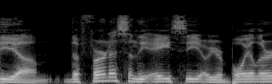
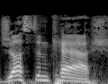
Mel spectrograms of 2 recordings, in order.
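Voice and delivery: loud, high yelling; 5 semitones higher, 7 dB louder than usual. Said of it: "What are you yelling at me for?".

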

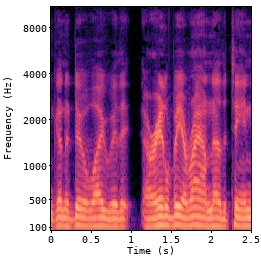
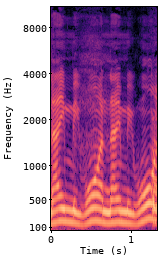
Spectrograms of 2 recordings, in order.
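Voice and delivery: plain

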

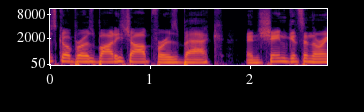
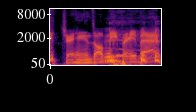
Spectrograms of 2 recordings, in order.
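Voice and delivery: put-on old-time 1970s mobster voice. Retelling what a show character said when grabbed, in a 1970s mobster voice. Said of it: "Like a 1970s mobster".

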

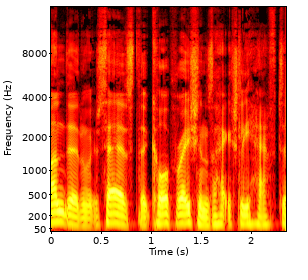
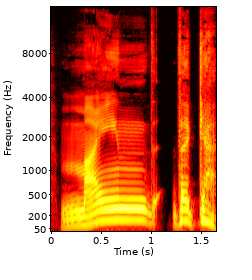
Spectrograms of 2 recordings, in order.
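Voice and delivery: mind with long stretched vowel, followed by gap; 3 semitones higher than usual. Showing the cadence of a British phrase, long drawn-out mind, quick gap. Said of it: "There's that long mind and then the gap comes quick".

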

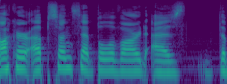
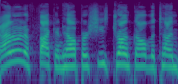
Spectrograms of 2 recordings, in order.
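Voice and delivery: mock high, shrill screaming, ranting outburst; 5 semitones higher, 4 dB louder than usual. Telling a story, the speaker acts out the neighbor who yelled at them; imitating a screaming neighbor. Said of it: "her neighbor's screaming at me like".

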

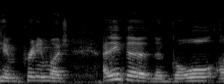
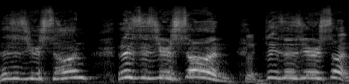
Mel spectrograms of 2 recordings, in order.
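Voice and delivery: put-on shrill scream, very high and loud; 11 semitones higher, 6 dB louder than usual. Recapping a scene where Shane beats a man and screams at his dad, imitating Shane screaming. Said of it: "he's screaming to dad".

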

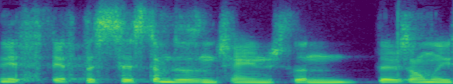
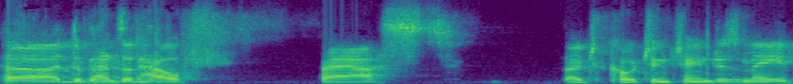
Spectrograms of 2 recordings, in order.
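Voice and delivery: higher-pitched, exasperated voice. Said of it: "You sound exasperated".

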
